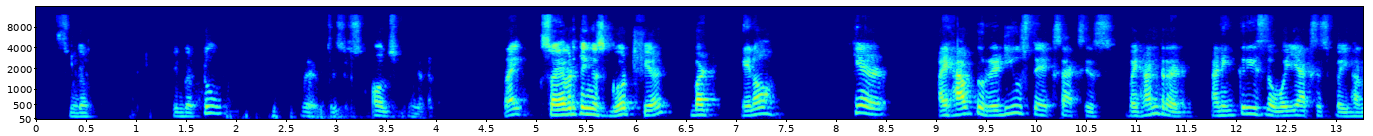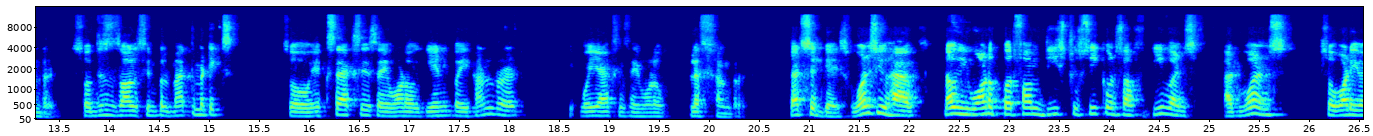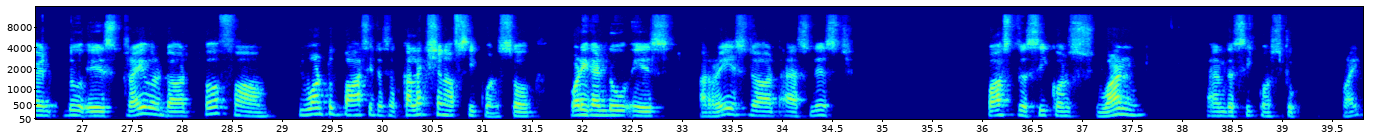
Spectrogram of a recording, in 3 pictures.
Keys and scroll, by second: 3.4 Delete, 25.9 Tab, 27.5 Tab, 27.7 Return, 30.7 Return, 33.7 Return, 37.8 Return.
